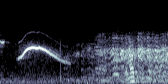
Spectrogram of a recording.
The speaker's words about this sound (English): Oh, boy. Just listen to the wind whistle through that old haunted house.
